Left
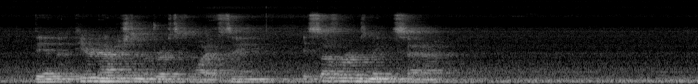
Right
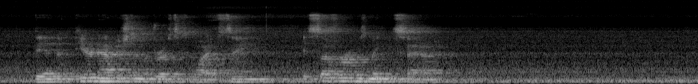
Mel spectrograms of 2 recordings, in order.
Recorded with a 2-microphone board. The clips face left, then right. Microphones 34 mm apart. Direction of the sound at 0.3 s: 25° right (ahead or behind).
